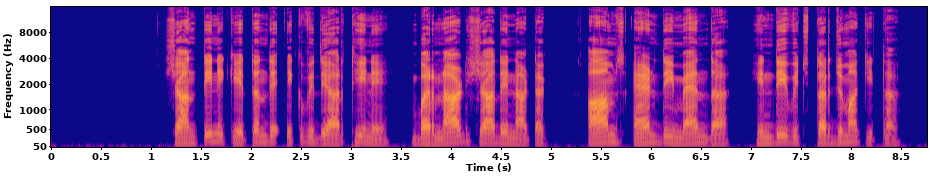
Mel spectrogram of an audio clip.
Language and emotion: Punjabi, neutral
